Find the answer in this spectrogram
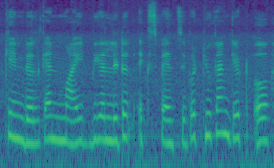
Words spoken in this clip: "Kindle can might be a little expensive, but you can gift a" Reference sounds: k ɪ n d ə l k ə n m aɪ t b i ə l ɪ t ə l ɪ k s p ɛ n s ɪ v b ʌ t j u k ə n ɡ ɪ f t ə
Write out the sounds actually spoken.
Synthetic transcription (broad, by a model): k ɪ n d ə l k ə n m aɪ t b i ə l ɪ t ə l ɪ k s p ɛ n s ɪ v b ʌ t j u k ə n ɡ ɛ t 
